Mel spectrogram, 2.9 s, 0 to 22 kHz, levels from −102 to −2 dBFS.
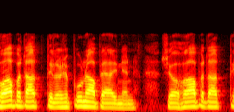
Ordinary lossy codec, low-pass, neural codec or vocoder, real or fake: none; 7.2 kHz; none; real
